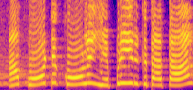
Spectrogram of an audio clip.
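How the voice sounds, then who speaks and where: A woman voicing a cheeky, sharp-tongued young daughter-in-law in a cartoon, with a southern Tamil Nadu accent and quick sassy retorts. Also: extremely high pitch, soft background music. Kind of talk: cartoon voice acting.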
